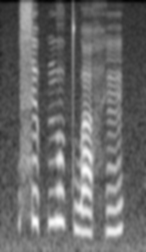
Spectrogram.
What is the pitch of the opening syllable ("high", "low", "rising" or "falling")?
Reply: high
